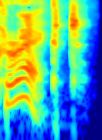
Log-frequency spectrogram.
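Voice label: "correct", British English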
